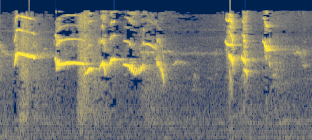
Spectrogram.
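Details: Oriental magpie-robin used as a lure bird to stimulate other birds to sing and to train young birds. It sings clear, high whistled phrases with sliding notes and quick chirps, in two bursts separated by a short pause.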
